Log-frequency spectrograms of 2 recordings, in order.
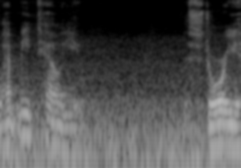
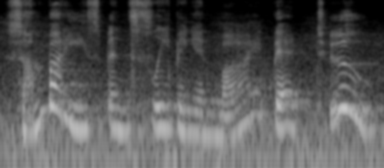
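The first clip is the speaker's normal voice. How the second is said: Mama Bear voice; 10 semitones higher than usual. Acted. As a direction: agree brightly with Papa.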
